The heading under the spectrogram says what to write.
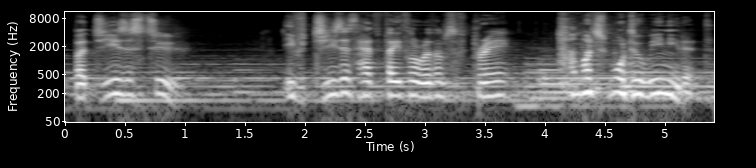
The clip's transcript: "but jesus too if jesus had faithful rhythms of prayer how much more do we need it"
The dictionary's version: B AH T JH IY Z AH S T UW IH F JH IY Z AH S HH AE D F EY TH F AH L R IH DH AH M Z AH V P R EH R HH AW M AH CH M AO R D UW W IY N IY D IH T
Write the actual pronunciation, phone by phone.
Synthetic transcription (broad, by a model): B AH T JH IY Z AH S T UW IH F JH IY Z AH S HH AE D F EY TH F AH L R IH DH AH M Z AH V P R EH HH AW M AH CH M AO D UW W IY N IY D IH T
